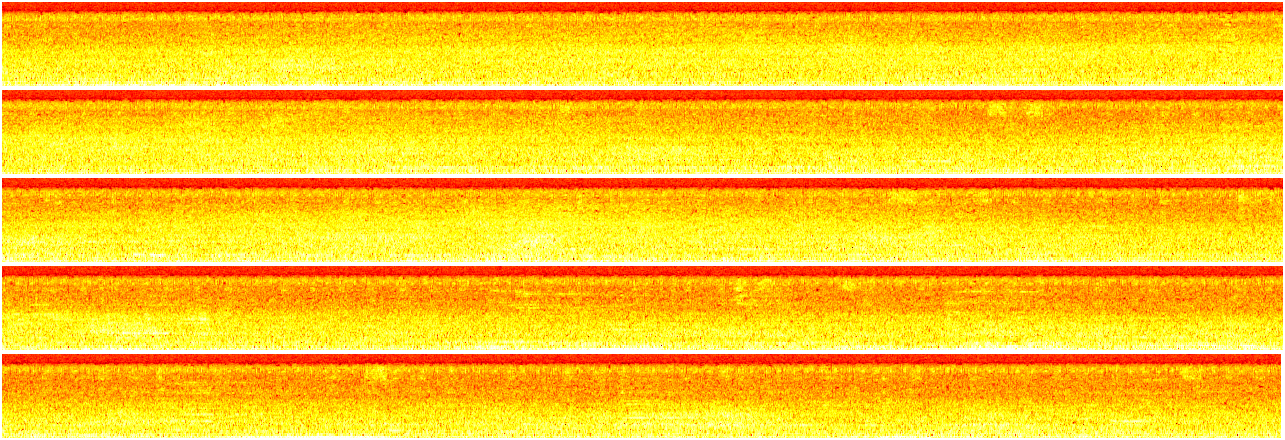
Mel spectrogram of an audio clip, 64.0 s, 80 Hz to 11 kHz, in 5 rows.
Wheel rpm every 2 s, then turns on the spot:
0, 0, 0, 0, 0, 0, 0, 0, 0, 0, 0, 0, 0, 0, 0, 0, 0, 0, 0, 0, 0, 0, 0, 0, 0, 0, 0, 0, 0, 0, 0, 0.
none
